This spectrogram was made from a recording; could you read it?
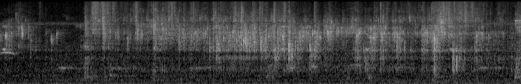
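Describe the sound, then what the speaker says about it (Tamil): Chopped onions sizzle as they fry in hot oil in a pan, alongside dried fish rice being cooked in a village style. The frying hiss is loud and close, with scraping as the onions are stirred. Nobody speaks. "அடுத்ததாக சின்னதாக கட் பண்ணி வச்ச வெங்காயத்தையும் சேர்த்துருவோம்"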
